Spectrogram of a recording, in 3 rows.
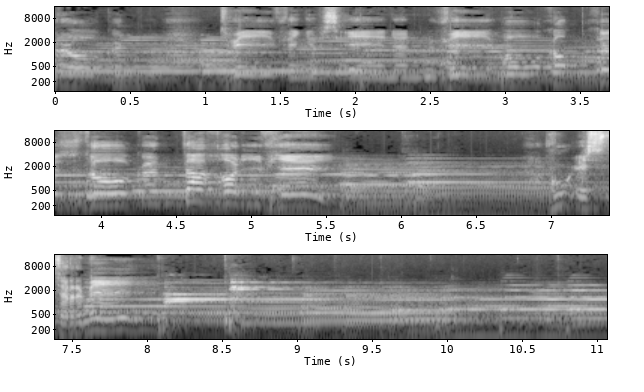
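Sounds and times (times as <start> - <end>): person singing: 0.0 - 5.7, 6.8 - 8.6
solo piano chords: 0.0 - 11.0.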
